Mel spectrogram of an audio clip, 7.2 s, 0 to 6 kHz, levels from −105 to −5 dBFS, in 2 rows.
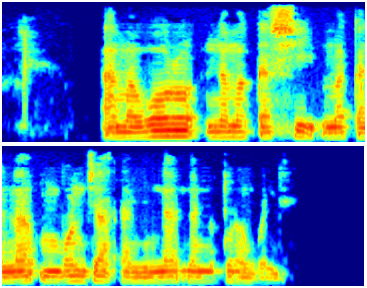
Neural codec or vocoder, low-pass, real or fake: none; 5.4 kHz; real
